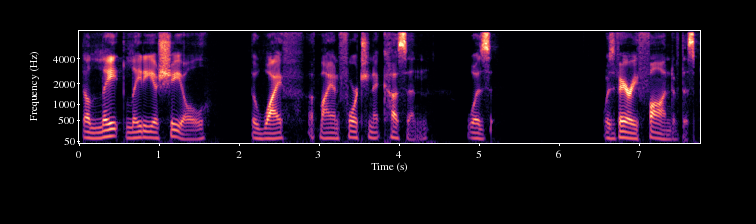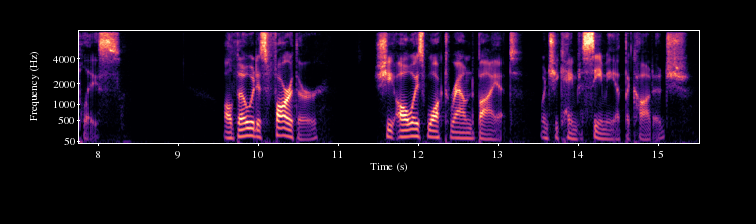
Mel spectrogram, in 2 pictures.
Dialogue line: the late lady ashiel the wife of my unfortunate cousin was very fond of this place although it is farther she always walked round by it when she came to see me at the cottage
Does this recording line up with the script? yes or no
no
